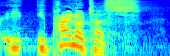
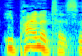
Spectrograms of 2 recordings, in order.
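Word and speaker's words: Epaenetus: He then goes on in verse 5, salute my well-beloved, and his name is pronounced in the Greek more, Epainotus. Epainotus is actually is the way you say it.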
